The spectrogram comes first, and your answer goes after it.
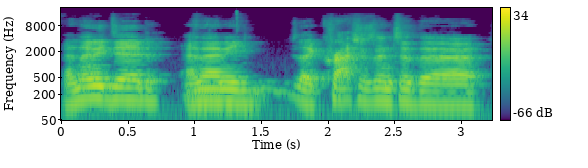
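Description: A man's voice: mid-range voice, fairly even intonation, a little slow, fairly bright tone. A man co-hosting a podcast, recapping an episode in a joking, boastful casual chat. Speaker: podcast co-host. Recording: roomy echo.

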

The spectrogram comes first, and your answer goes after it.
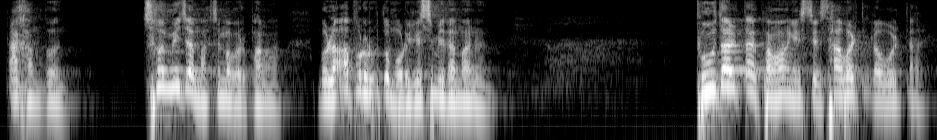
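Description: A male pastor with a Gyeongsang accent preaches in an animated storytelling style. His voice is gravelly and sits high for a man. He acts out the lines of the people in his stories. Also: fast talker. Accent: Gyeongsang dialect. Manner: animated storytelling with acted-out quotes. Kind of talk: sermon.

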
